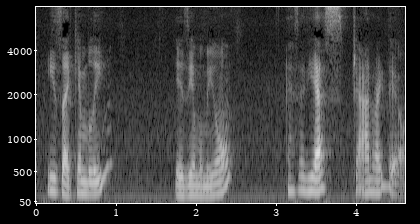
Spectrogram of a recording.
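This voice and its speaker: Her intonation is lively as a woman speaks with a Bahamian accent. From Bahamas, Freeport, Grand Bahama. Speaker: freelance journalist. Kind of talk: casual chat.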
